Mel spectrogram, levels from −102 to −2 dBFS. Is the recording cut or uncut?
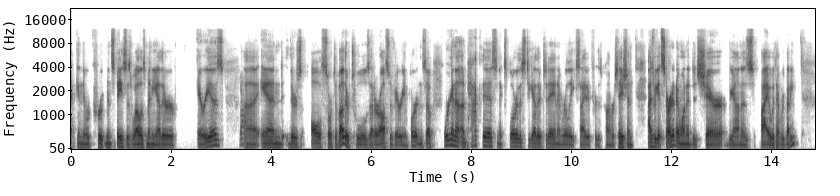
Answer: uncut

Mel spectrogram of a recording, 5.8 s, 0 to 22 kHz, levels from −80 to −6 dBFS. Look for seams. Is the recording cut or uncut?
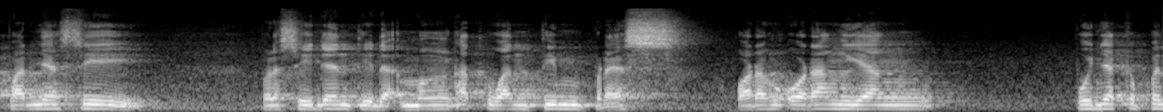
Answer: uncut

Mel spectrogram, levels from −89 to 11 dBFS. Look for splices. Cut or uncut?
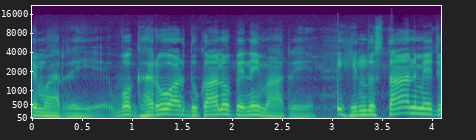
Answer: cut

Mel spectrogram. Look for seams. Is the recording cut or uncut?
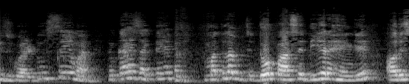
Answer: cut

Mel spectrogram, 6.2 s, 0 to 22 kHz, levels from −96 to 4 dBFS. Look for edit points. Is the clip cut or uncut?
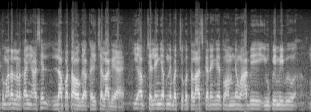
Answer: cut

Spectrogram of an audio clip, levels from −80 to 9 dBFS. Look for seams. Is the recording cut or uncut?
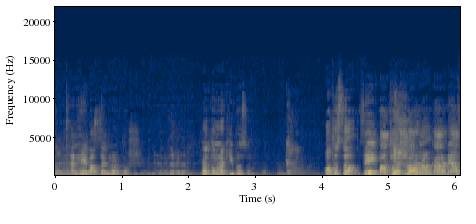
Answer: cut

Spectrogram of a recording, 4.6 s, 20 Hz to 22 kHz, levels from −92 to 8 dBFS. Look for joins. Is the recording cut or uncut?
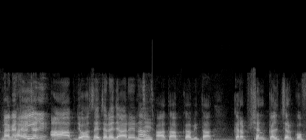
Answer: cut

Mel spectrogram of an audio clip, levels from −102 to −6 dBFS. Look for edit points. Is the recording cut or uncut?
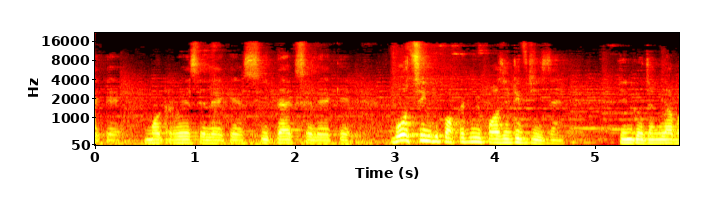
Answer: uncut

